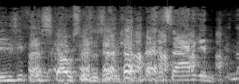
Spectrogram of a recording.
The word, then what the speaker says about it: Mkhitaryan: One player who I'd love to have had the um, Michael Wacky Wacky Wacky whatever his name was. Mkhitaryan. Mkhitaryan.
